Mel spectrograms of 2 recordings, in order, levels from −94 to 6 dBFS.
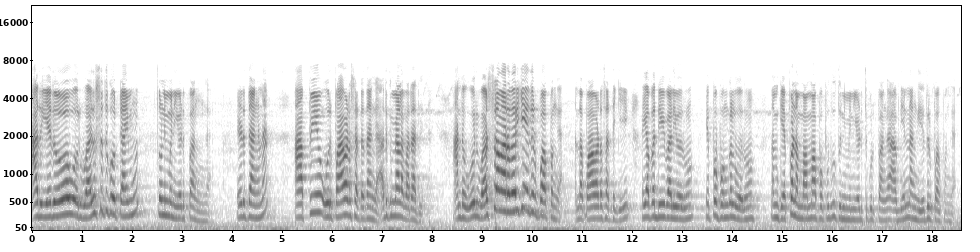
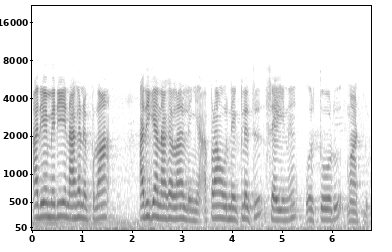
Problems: low volume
